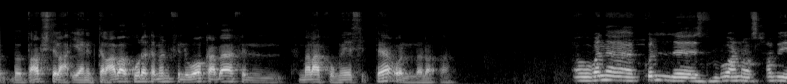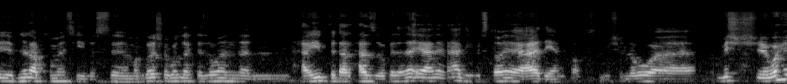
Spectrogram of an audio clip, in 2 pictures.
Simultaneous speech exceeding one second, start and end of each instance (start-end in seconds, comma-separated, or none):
none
